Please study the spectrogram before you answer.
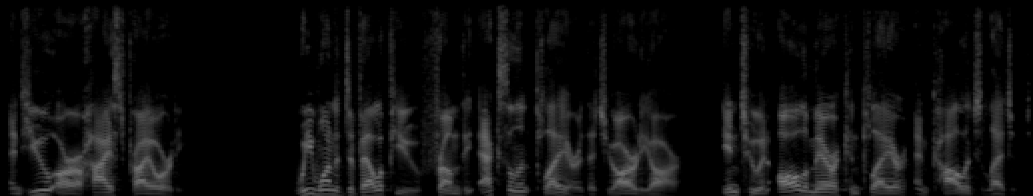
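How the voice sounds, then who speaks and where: Guy playing an eager college coach in a game, earnest, really animated pitch. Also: close to an everyday voice. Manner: earnest, enthusiastic. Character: earnest college coach courting a star recruit.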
